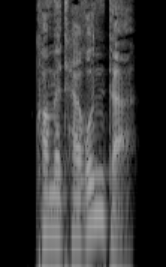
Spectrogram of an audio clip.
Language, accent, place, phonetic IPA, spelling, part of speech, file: German, Germany, Berlin, [ˌkɔmət hɛˈʁʊntɐ], kommet herunter, verb, De-kommet herunter.ogg
- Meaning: second-person plural subjunctive I of herunterkommen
